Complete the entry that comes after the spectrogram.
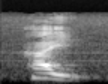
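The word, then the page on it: hai: native Japanese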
